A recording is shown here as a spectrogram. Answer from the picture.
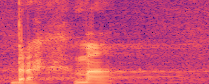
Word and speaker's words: ಬ್ರಹ್ಮ: ಉಚ್ಚರಿಸಬೇಕು ಮಂತ್ರಗಳನ್ನ ಅಥವಾ ಶಬ್ದಗಳನ್ನ ಬ್ರಹ್ಮ ಹಕಾರೋತ್ತರ ಮಕಾರ ಅಂತ ಇರುವುದು ನಿಜವಾಗಿ ನಾವು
